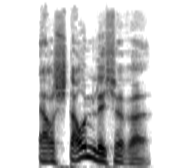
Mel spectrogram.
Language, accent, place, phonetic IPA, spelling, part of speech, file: German, Germany, Berlin, [ɛɐ̯ˈʃtaʊ̯nlɪçəʁə], erstaunlichere, adjective, De-erstaunlichere.ogg
- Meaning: inflection of erstaunlich: 1. strong/mixed nominative/accusative feminine singular comparative degree 2. strong nominative/accusative plural comparative degree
